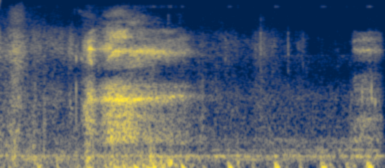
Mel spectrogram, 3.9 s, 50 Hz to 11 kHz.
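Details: Low, dull thumps under rustling and breathing at roughly 64 beats a minute, picked up by a phone lying on the chest at night while stifling sneezes; ordinary heartbeat.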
